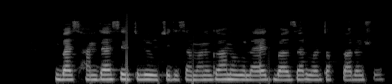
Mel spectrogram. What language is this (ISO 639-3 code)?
pus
